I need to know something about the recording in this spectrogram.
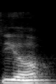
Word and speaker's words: yok: Su pronunciación es yok, pero su indicación a nivel de la estructura de los sufijos es chakra, yok, mama yok, y así, ¿no?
